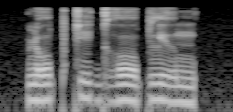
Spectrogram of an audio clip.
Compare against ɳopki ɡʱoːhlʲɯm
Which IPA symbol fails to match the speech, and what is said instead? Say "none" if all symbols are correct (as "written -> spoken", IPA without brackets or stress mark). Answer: h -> p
